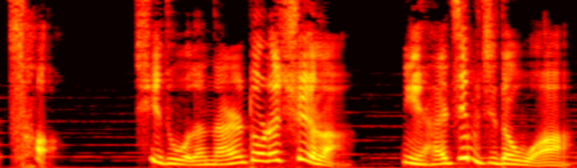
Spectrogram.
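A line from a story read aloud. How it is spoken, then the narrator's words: Laughing. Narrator (Chinese): 七宝笑起来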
